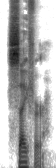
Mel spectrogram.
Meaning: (noun) 1. A numeric character 2. Any text character 3. A combination or interweaving of letters, as the initials of a name 4. A method of transforming a text in order to conceal its meaning
- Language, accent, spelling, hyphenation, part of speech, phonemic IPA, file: English, US, cipher, ci‧pher, noun / verb, /ˈsaɪfɚ/, En-us-cipher.ogg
